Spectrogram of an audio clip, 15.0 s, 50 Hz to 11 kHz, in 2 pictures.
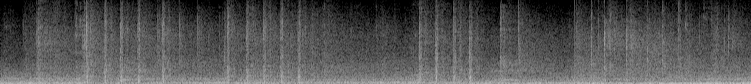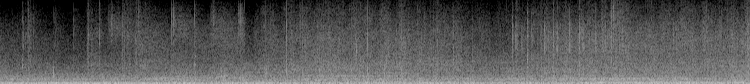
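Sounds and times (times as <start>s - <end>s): airsoft guns firing bursts: 0.7s - 5.2s, 10.0s - 15.0s.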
